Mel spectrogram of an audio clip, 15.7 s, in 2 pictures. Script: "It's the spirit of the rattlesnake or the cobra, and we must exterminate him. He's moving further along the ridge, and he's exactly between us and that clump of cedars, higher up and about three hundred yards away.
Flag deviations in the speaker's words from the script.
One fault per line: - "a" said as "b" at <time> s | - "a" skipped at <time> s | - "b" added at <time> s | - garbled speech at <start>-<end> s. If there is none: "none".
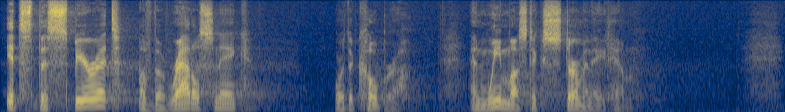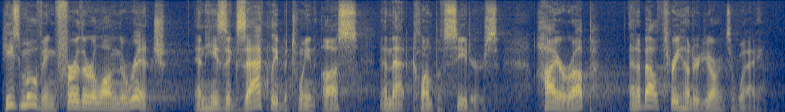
none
